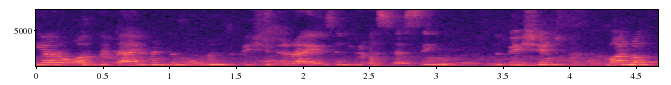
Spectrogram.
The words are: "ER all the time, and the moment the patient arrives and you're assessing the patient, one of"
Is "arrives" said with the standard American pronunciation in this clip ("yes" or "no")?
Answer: yes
